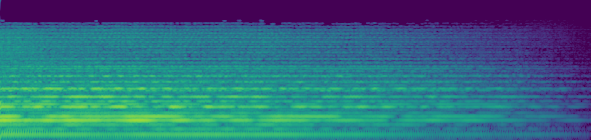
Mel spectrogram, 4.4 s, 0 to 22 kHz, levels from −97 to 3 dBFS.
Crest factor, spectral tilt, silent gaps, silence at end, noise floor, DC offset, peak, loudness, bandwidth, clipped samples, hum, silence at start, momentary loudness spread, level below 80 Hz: 16 dB; -3.5 dB/octave; none; 0.6 s; -50 dBFS; under 0.1%; -2 dBFS; -17 LUFS; 12.5 kHz; under 0.1%; none; 0 s; 18 LU; -48 dBFS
